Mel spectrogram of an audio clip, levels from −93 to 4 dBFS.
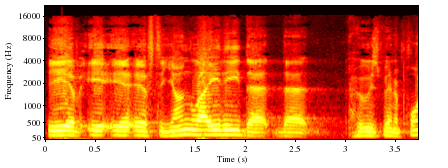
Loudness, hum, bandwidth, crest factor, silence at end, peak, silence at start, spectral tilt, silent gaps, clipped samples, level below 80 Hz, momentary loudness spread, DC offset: -12 LUFS; none; 16.5 kHz; 12 dB; 0 s; 0 dBFS; 0.05 s; -5 dB/octave; none; under 0.1%; -48 dBFS; 9 LU; under 0.1%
